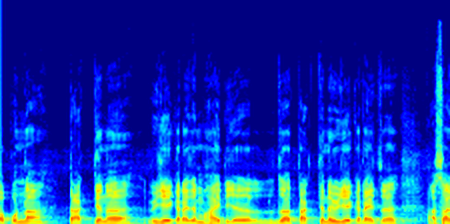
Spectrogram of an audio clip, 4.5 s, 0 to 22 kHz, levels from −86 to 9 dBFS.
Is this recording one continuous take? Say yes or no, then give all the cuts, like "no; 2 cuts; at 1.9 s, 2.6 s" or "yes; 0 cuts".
yes; 0 cuts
